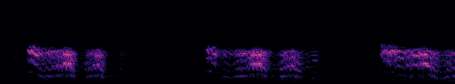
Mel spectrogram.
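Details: Blenheim Cavalier King Charles Spaniel puppies from a litter of six in a home puppy pen, giving three bursts of harmonic, wavering whines, each with a short tail, spaced about two seconds apart in otherwise silent surroundings.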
